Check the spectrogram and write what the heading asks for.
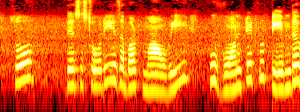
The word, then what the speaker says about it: Maui: So star means you can see to how to pronounce this word, pronounced as Maui. So that is why it is starred here. So this story is about Maui, who wanted to tame the wind.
